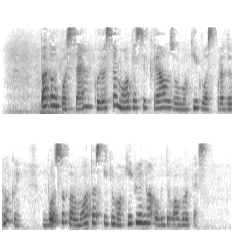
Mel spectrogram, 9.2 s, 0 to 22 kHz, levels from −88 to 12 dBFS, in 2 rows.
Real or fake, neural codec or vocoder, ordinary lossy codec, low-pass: fake; codec, 24 kHz, 1 kbps, SNAC; MP3, 32 kbps; 10.8 kHz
